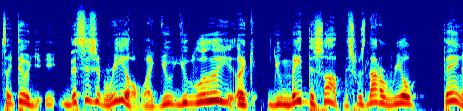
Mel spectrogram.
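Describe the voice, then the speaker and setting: Heard in a dry, close recording with no echo, a high-voiced man with a Long Island accent talks at a fairly quick pace in an animated tone. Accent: Long Island New York. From Long Island, New York. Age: 20s. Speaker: podcast host. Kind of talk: casual chat. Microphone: new mic.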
